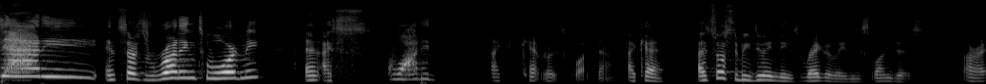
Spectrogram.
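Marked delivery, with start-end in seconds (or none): 0.0-1.0 put-on high, excited yell like a happy toddler. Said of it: "he yells".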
